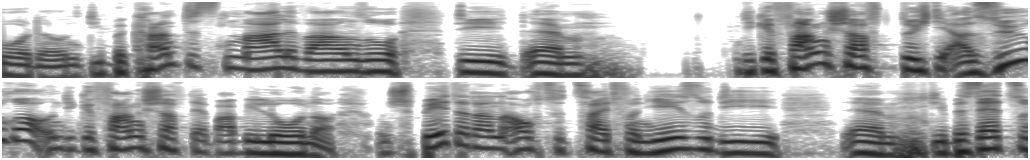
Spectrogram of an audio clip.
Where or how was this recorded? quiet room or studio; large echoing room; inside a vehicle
large echoing room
